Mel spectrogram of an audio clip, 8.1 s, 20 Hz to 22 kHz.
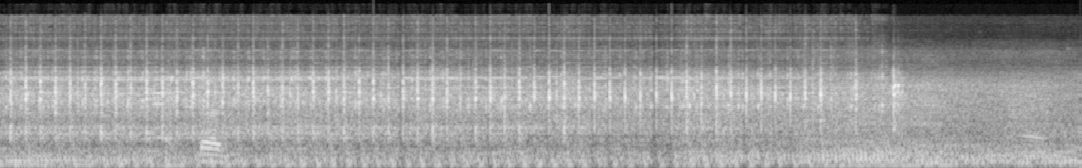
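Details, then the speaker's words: Rusi Fashion 125 scooter noisy on first start: rapid, uneven slapping flutter from the CVT side over the running engine, caused by a loose, worn drive belt, which is to be replaced. "na ayan guys yung belt niya masyadong maano magalaw yung belt yan kaya maingay yung ano niya"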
